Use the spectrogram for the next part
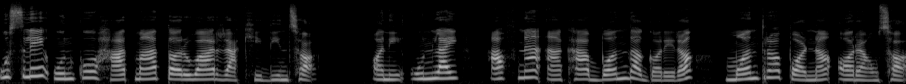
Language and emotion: Nepali, neutral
